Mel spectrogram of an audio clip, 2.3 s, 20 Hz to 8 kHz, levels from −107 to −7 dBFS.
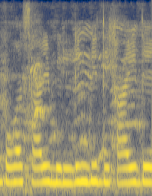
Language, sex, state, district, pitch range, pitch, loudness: Hindi, female, Uttar Pradesh, Lucknow, 230-240 Hz, 235 Hz, -11 LUFS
